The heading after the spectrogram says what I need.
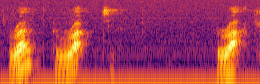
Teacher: many speakers have a glottal stop just before final voiceless stops in words such as rat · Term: glottal stop accompaniment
